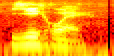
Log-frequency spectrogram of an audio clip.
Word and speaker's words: Yahweh: Another piece of evidence is that Arabic, which is almost identical to Hebrew in its alphabet, does not have a Vav, it has a Wa, and it's pronounced with a W. It's possible that the V sound may have come from a Germanic European influence. So rather than Yehweh, it would be Yehweh.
